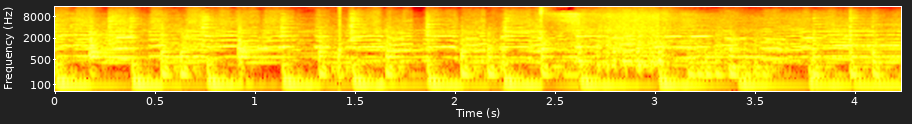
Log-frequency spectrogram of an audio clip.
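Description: Live Mexican brass band (banda) music played loud: tuba bass notes pulse steadily under a trumpet melody, with drum kit and bass drum keeping the beat.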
